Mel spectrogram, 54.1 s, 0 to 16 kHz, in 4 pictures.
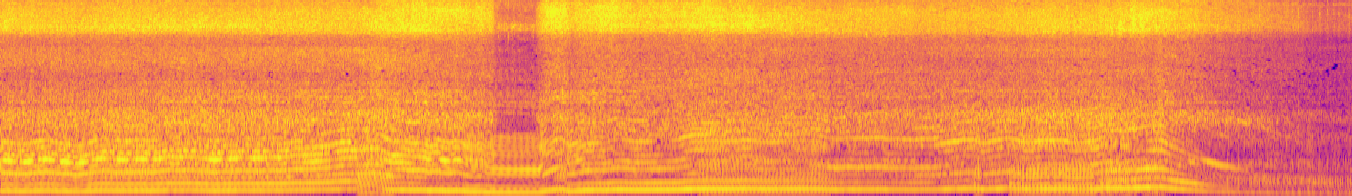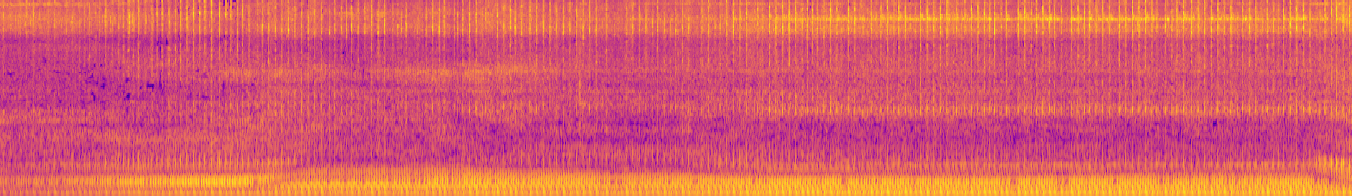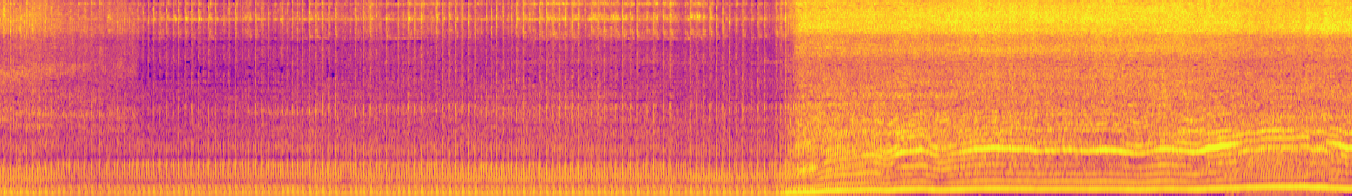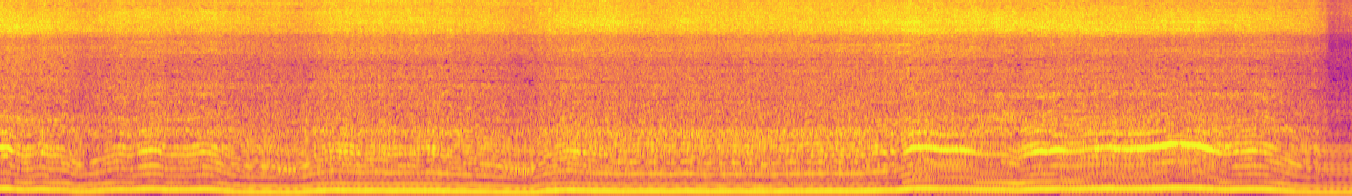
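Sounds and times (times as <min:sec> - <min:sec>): chainsaw cutting into log: 0:00.0 - 0:54.0
chainsaw idling: 0:00.0 - 0:54.0.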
